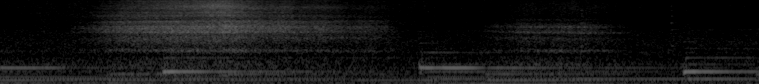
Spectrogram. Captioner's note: suspiro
